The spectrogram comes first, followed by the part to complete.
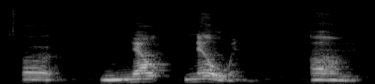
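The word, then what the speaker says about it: Nelwyn: they're called uh NE nelwin um nelwin is how you pronounce them again I'm sorry I'm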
